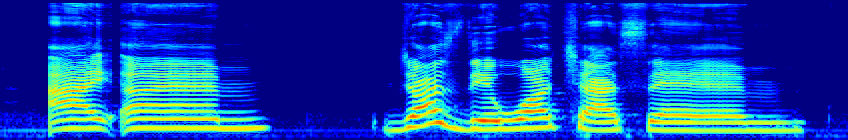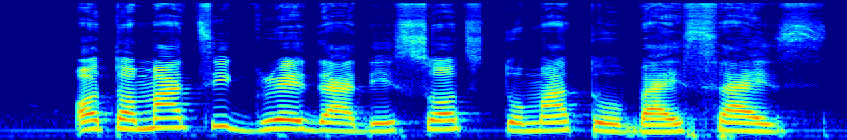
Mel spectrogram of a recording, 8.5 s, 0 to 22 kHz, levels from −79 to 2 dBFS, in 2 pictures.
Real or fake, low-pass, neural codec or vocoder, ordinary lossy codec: real; none; none; none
